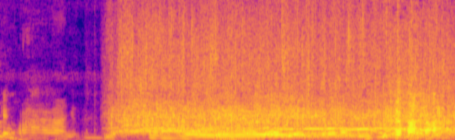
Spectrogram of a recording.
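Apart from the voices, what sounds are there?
audience applause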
